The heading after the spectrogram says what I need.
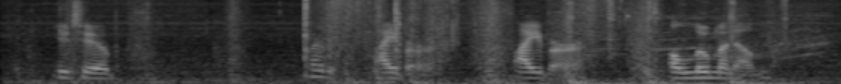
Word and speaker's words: aluminium: Aluminum. Whereas some people like to say aluminium, I think is how they pronounce it, which is a choice.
